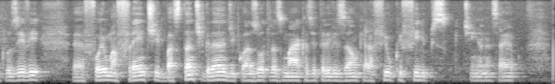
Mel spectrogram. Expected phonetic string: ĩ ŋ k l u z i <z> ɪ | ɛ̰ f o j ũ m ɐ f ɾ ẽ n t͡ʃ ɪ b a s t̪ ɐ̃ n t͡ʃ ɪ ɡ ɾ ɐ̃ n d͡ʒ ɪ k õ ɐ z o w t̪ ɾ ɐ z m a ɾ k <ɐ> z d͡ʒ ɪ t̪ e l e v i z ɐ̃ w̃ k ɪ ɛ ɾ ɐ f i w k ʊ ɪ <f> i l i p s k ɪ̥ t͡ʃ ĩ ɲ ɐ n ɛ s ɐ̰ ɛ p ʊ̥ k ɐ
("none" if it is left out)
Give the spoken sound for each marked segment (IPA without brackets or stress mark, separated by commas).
v, ɐ, f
